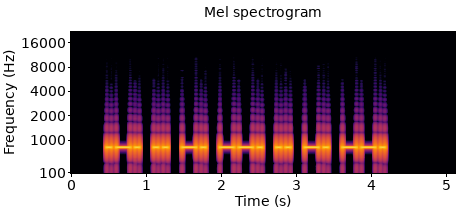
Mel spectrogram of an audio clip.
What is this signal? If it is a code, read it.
Morse code, heard as a keyed tone, about 19 wpm, 800 Hz. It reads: RINGING
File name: Special INGs-mp3s / Special INGs-mp3s / Dble ings @18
